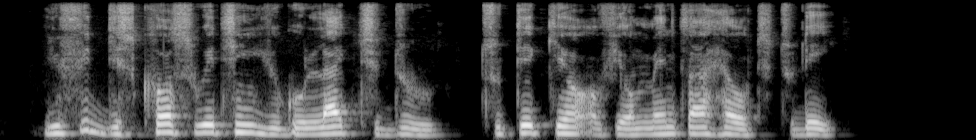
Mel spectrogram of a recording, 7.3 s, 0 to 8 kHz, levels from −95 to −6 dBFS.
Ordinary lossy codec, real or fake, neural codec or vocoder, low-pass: none; real; none; 7.2 kHz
